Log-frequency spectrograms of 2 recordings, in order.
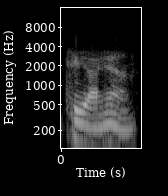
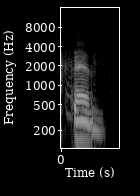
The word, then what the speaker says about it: Thin: But people in Dublin will still pronounce it tin, even though there's an H. And, I sort of jump out and say, "No, it's not tin, it's thin,"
